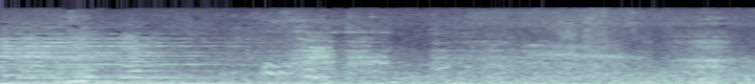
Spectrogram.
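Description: A man grunts and gasps while struggling.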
